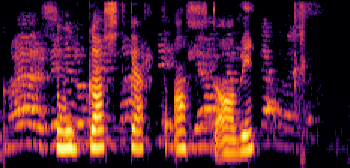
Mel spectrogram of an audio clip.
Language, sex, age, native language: Icelandic, male, 9, Icelandic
